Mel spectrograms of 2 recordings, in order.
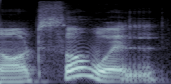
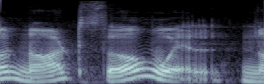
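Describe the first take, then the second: First: Said in the usual way. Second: "not so well" drawn out word by word; slow first take of "not so well"; teacher saying "not so well" slowly; slow demo. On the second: Shown as a demonstration. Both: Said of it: "বলার ক্ষেত্রে বলবো".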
